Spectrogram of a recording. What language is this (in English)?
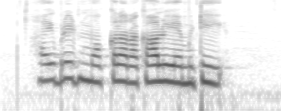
Telugu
